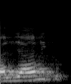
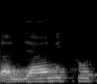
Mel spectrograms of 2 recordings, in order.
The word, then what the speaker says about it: Aglianico: Somebody says in some way the wrong pronunciation due to the Borbonic period in Sicily that transformed Ellenico in Aianico, no, because of the GL that are not used.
